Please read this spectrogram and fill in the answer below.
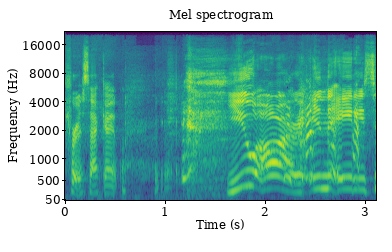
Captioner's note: laughs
